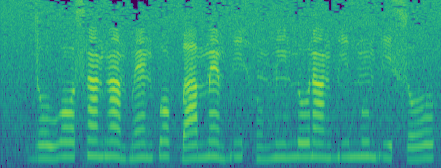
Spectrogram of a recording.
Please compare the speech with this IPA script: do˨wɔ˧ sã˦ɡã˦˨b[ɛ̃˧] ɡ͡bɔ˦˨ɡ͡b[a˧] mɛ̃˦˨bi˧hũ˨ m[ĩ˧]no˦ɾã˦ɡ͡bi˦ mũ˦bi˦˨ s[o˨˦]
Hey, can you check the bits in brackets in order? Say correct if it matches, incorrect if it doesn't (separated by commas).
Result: incorrect, incorrect, correct, correct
